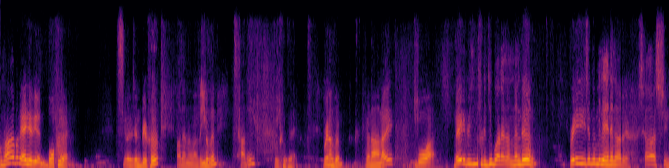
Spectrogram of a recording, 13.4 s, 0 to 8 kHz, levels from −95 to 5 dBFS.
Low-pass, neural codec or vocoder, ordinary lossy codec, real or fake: 7.2 kHz; codec, 16 kHz, 0.5 kbps, X-Codec, HuBERT features, trained on general audio; Opus, 24 kbps; fake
